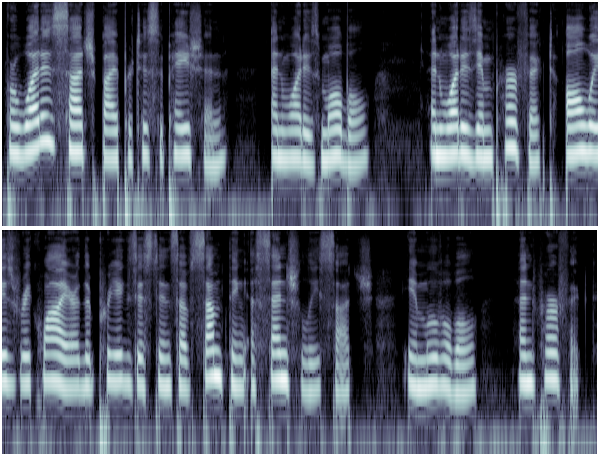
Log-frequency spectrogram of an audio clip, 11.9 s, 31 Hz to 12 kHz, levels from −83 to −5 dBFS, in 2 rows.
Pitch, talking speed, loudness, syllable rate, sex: 205 Hz, 130 wpm, -19 LUFS, 4.9 syllables/s, female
